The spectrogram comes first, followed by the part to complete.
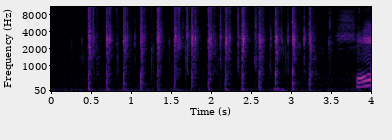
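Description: A small bottle of pearl alcohol ink being shaken, the mixing ball inside rattling as a quick run of clicks, about six a second, that stops shortly before the end.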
